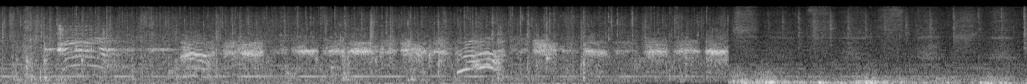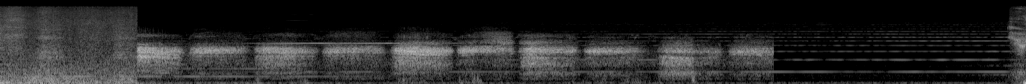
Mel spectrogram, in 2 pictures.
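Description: Film soundtrack: a dense rushing noise with gasping voice sounds and music, with a deep rumble joining about halfway. It cuts off suddenly to a quieter run of short breaths about one a second, which stop near the end.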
